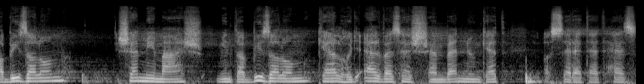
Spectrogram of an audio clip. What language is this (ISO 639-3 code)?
hun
